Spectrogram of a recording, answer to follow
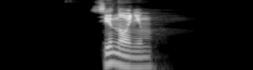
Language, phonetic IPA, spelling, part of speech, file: Russian, [sʲɪˈnonʲɪm], синоним, noun, Ru-синоним.ogg
- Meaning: synonym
